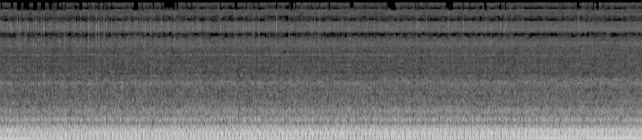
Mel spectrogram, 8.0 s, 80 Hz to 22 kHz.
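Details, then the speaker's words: 1963 Ford Falcon Futura, 170 inline-6, parked 25 years, with new carburetor, at idle with 40+ psi oil pressure: loud uneven lumpy beat; running way rich, cleaning up as mixture screw turned in. "Seems like it's running rich to me. I'm going to go in on the mixer screw until it stumbles. Yeah, it's cleaning up. Way rich. Yeah, no wonder it's running so rough."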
